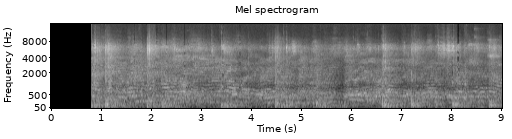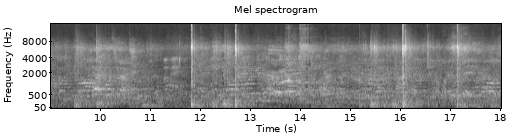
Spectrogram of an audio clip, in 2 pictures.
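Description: Basketball bouncing on a hardwood gym floor, repeated thuds, with a few sharper, louder bangs in the second half, over voices in the background.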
